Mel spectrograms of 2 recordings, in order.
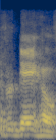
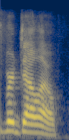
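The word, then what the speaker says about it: Verdelho: tell me about the verdejo first well it's it's actually pronounced for dello it's not a spanish name so you're going to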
